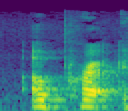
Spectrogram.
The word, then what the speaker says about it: après: Après. She said like the S was silent or something was silent.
